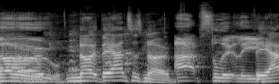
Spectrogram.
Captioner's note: producer laughing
